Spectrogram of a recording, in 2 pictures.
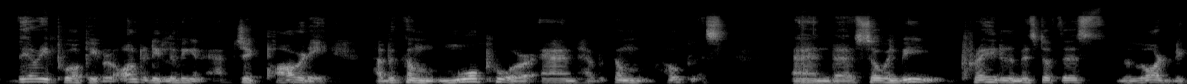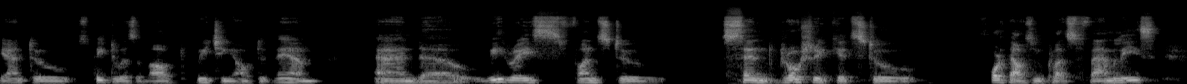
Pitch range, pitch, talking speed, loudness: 80-100 Hz, 85 Hz, 130 wpm, -31 LUFS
